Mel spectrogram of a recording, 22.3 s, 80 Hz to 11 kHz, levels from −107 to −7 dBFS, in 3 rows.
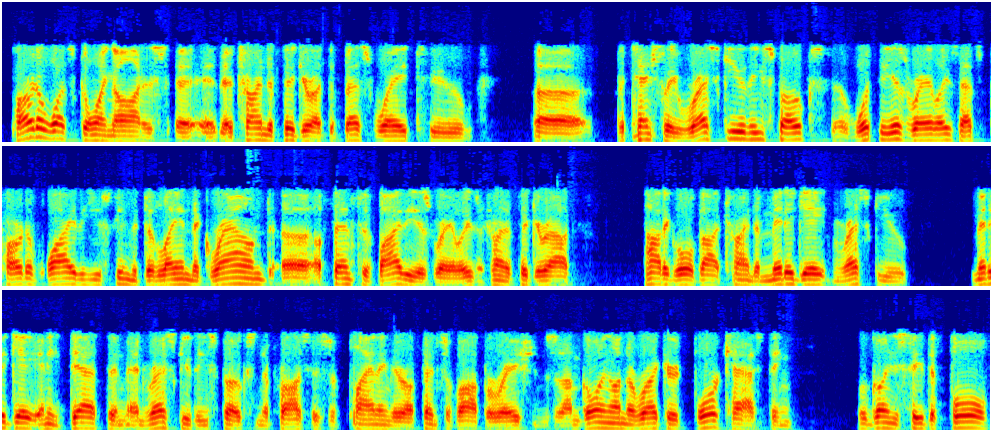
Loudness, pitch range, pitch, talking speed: -21 LUFS, 115-135 Hz, 125 Hz, 220 wpm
